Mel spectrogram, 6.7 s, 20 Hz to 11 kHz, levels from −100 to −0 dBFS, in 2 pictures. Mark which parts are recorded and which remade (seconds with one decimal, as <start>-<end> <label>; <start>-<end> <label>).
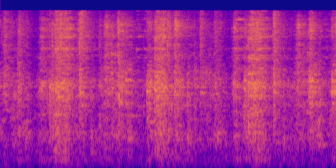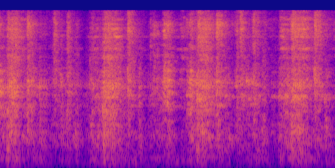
0.0-1.3 remade; 1.3-2.8 recorded; 2.8-6.7 remade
